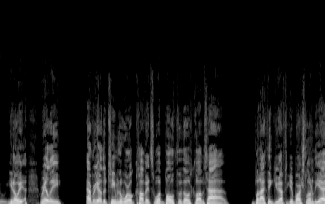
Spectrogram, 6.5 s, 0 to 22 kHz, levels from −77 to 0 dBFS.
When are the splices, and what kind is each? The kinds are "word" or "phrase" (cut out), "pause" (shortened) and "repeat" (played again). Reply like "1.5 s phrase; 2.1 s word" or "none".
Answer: none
